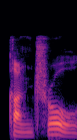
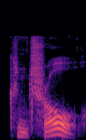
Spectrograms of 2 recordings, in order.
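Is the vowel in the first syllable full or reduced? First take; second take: full; reduced. First: The first syllable has a full, open vowel. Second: The first syllable is a small hum without vowel. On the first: The speaker calls it wrong. "I'm not saying control" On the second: The speaker calls it right. "I'm saying con, con, control"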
